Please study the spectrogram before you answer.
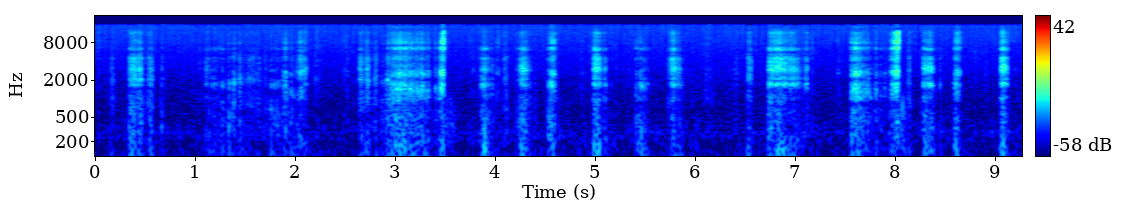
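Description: A fountain pen's steel nib scratches across a sheet of lined writing paper while writing in teal ink. Bright, dry scratching strokes come in quick bursts and longer sweeps with brief quiet gaps between them.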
